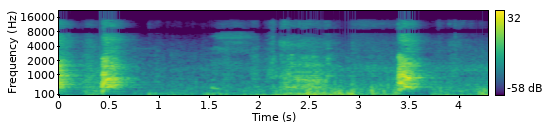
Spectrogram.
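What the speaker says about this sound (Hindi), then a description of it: "कुत्ते के पिल्ले, पिल्ले के" A puppy at home gives two short, sharp barks a few seconds apart, standing out over low background rustling and room noise.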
